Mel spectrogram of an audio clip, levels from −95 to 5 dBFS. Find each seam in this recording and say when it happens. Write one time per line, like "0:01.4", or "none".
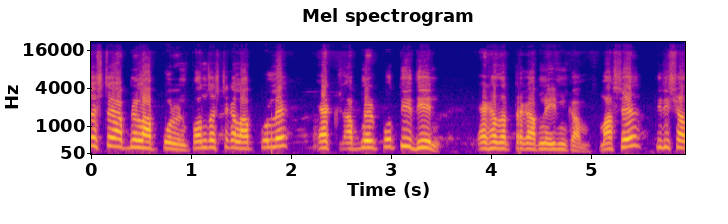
none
